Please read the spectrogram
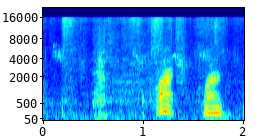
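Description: Mostly speech: a woman's voice saying short repeated syllables, starting a little over a second in.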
